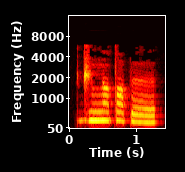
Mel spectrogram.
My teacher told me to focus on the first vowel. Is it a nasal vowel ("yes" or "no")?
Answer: yes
